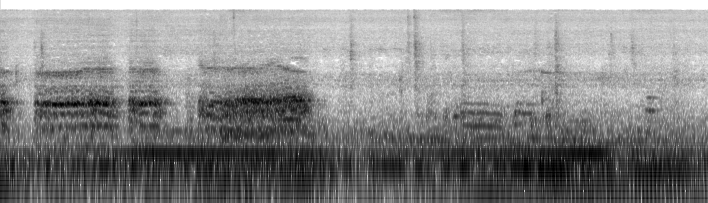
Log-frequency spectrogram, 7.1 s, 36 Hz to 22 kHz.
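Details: Ayam Ketawa chicken crowing on 20 May 2024. Several short broken notes lead into a steadier, drawn-out tone lasting about a second. A low hum and room noise continue beneath.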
